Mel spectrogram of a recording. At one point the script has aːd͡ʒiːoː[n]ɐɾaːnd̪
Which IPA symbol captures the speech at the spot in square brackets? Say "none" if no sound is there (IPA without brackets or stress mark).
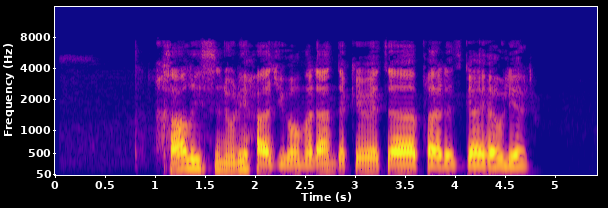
m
